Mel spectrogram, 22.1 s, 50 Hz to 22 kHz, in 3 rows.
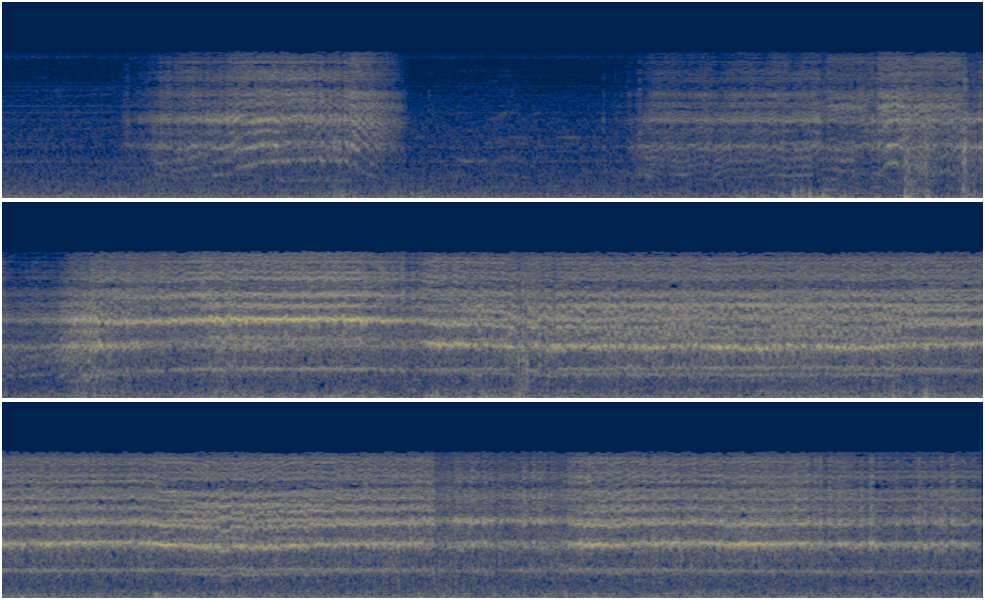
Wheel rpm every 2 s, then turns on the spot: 30, 40, 20, 60, 150, 160, 160, 160, 160, 160, 160.
none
